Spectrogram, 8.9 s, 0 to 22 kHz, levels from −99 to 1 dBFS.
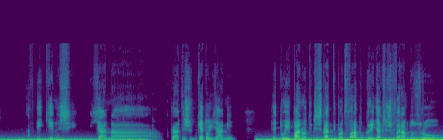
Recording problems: low rumble; loud; until 3 s and from 5 s on; 10 dB below the speech

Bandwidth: 15 kHz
